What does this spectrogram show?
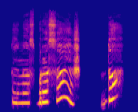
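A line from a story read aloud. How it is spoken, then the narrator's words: Sobbing. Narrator (Russian): всхлипнул Денис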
